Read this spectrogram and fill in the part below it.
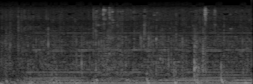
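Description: Horse hooves clip-clop steadily at a riding pace over a constant low outdoor rumble, with a faint whinny-like call and no talking.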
